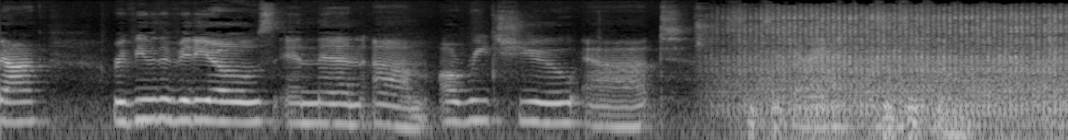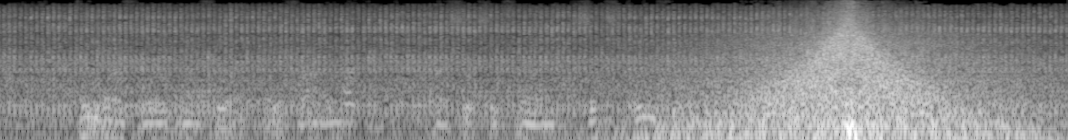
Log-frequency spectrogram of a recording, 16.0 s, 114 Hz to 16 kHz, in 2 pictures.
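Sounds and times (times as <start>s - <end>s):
low mechanical rumble: 5.3s - 16.0s.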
